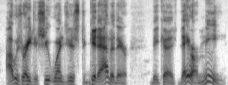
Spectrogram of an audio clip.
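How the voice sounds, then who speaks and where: A man speaks at a fairly slow pace with a fairly low pitch and vocal fry. His tone is animated, with very wide pitch swings. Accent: American. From Missouri. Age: 60s. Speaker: military veteran. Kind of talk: storytelling in casual chat.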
